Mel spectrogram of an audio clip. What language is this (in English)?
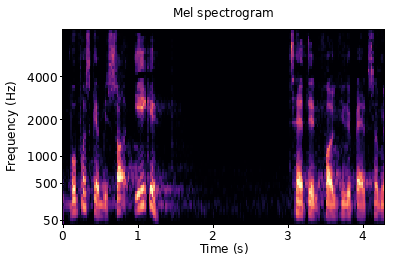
Danish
